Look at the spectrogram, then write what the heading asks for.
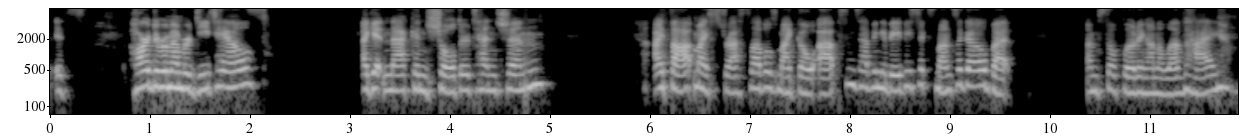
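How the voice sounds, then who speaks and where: A woman's voice: mid-range voice, pushed and bright. An actress playing a devoted, frazzled new mother, candid and conversational in a staged reading.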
